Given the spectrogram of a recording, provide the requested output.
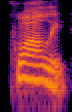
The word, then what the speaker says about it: Quali: Quali, like quality without the it.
